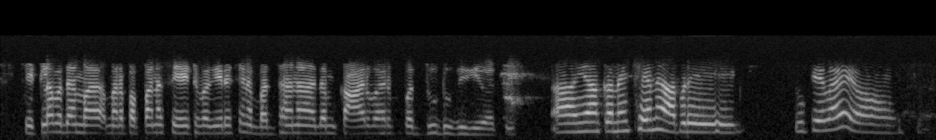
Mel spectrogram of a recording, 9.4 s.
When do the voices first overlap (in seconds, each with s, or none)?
none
